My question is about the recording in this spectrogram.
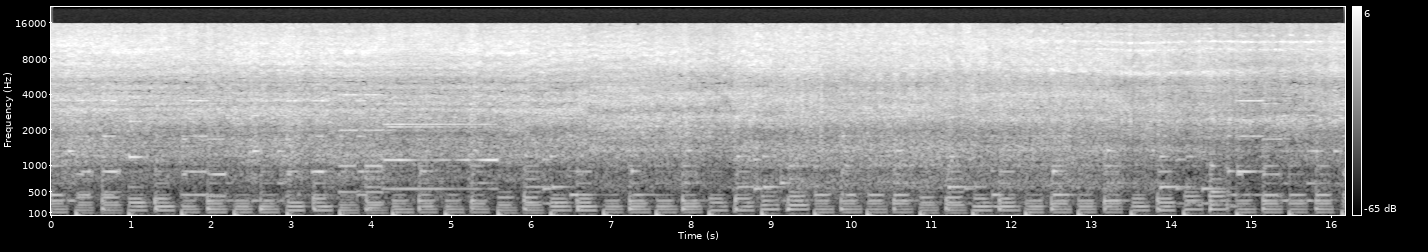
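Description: Freeze spray hissing steadily from its nozzle straw onto a gummy bear, over background music with a quick, regular low pattern of about four notes a second.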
